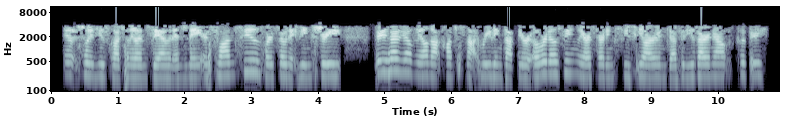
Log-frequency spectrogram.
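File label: Fire Dispatch, Scanner audio recording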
